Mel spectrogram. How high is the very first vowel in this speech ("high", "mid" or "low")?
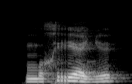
mid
